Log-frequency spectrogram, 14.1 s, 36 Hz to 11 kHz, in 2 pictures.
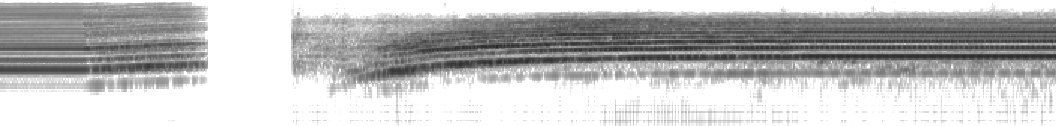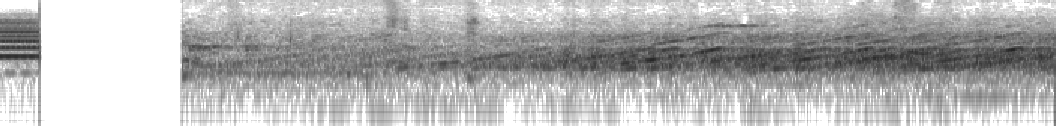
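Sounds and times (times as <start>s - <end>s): warning siren winding up: 0.0s - 1.4s, 2.3s - 7.4s.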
